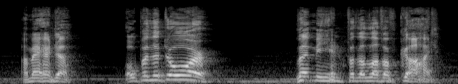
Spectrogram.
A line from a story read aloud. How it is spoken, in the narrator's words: shouted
